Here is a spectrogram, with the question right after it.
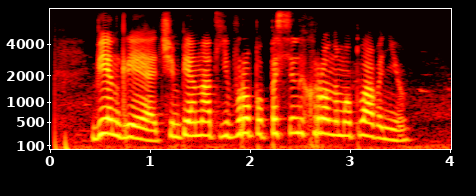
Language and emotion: Russian, positive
